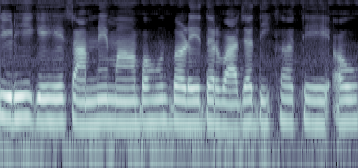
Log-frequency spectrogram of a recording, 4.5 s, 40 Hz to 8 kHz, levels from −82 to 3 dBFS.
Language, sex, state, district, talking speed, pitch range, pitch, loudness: Chhattisgarhi, female, Chhattisgarh, Jashpur, 145 wpm, 165-175 Hz, 170 Hz, -15 LUFS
